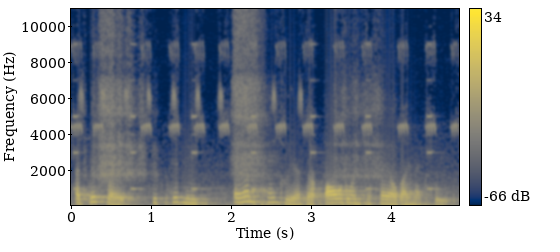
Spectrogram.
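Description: A woman's voice: medium pitch, a little slow, warm tone, a little hiss or hum, lightly acted. A woman playing a grave, worried medic in an audio drama, serious and clinical. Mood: grave concern. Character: grave, worried medic discussing a dying patient. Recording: distant, with faint cricket-like ambience.

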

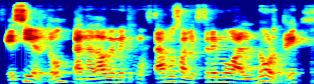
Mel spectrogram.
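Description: A man's voice: a little high, brisk, sharp tone. A man in his thirties with an Ecuadorian accent, talking enthusiastically and explaining things informally as a college representative on a video call. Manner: enthusiastic, explanatory, repeats words for emphasis. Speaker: college representative, webinar guest. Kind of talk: informal promotional interview talk. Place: home living room with open kitchen, video call. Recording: roomy echo on video call.

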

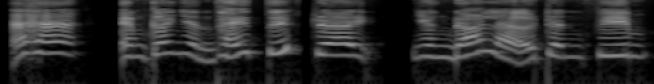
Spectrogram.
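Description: A woman's voice: very high-pitched, normal speed, no echo, studio quality. A woman voicing an innocent, friendly little boy in a cartoon drama, with a childlike, eager, curious manner. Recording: loud children's music behind.

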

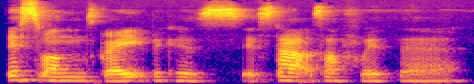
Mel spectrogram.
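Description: A woman's voice: little pitch movement, unhurried, vocal fry. A woman in her thirties, a folk musician, chatting casually and rambling about her album on a video call from her living room. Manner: chatty, rambling with fillers, trails off into low mutters. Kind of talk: casual chat at an album listening session. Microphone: webcam on a video call, wearing headphones. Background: album playing loudly.

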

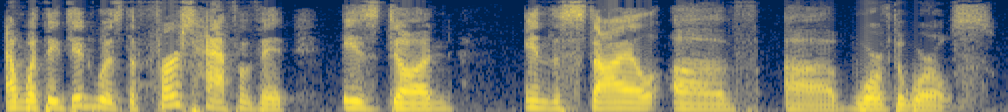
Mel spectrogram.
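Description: Man, show host, slightly high voice, husky, casual chat, roundabout with asides, dry sound. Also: a little slow, dry recording. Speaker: host of a TV fan discussion show.

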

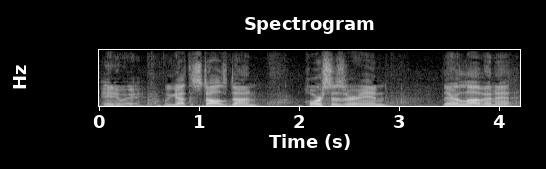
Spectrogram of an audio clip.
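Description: A man's voice: mid-range voice, moderate pace, pushed and bright, slight background noise. An American man in his thirties talking casually to viewers in a laid-back, plain-spoken way, like a DIY vlogger. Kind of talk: casual vlog narration to viewers.

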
